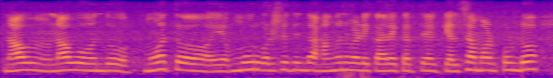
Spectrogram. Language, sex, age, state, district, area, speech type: Kannada, female, 45-60, Karnataka, Kolar, rural, spontaneous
